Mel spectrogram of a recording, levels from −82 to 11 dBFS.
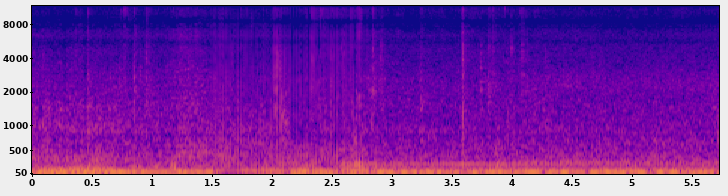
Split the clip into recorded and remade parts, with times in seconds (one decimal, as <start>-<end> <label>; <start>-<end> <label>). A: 0.0-1.5 recorded; 1.5-2.8 remade; 2.8-5.7 recorded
